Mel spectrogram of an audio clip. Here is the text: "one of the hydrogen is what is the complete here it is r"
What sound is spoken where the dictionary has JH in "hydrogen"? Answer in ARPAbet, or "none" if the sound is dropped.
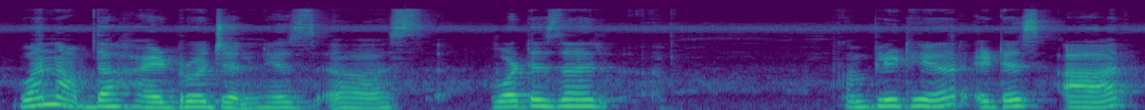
JH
